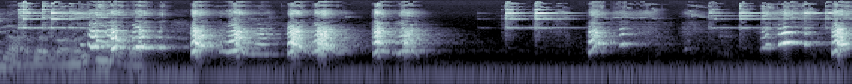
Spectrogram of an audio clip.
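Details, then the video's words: A Siberian Husky, set off by a very loud bell, gives short, wavering howls and yowls about once a second, rising and falling in pitch. "Husky howling after hearing bell (very loud)"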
